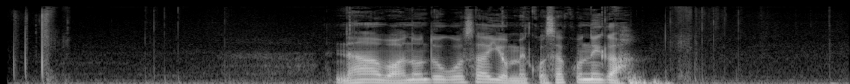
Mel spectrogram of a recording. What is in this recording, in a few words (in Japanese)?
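津軽方言 例文, な、わの どごさ 嫁こさ こねが？; （あなたに私のお嫁さんになって欲しい）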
